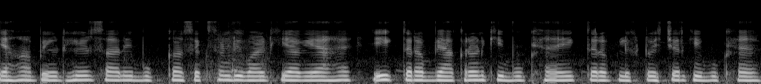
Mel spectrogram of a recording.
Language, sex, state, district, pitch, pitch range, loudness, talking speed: Hindi, female, Bihar, Darbhanga, 195 Hz, 185-200 Hz, -19 LUFS, 180 wpm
